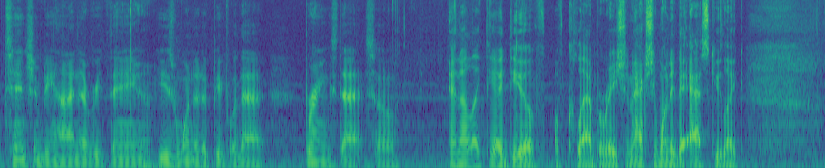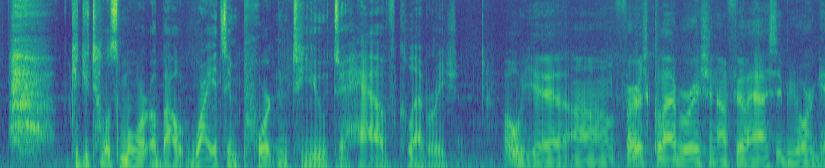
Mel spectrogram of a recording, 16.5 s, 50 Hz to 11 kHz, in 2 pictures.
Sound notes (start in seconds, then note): 8.3 sighing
